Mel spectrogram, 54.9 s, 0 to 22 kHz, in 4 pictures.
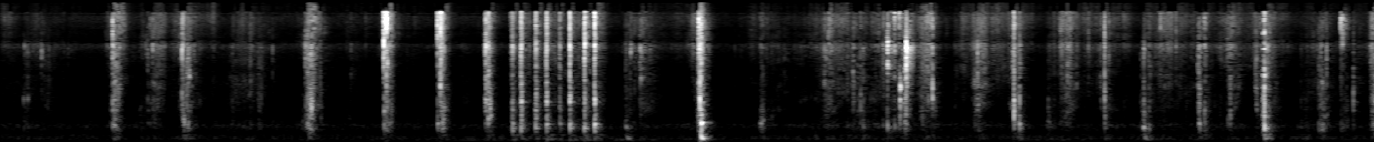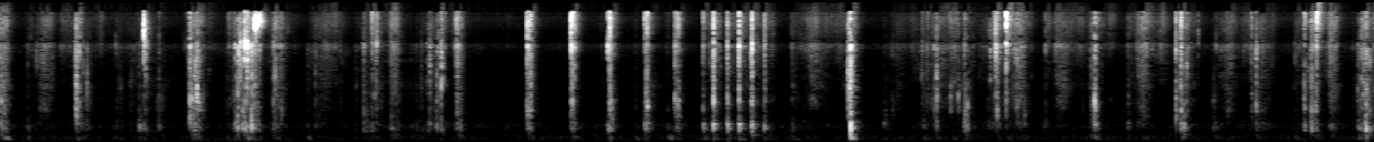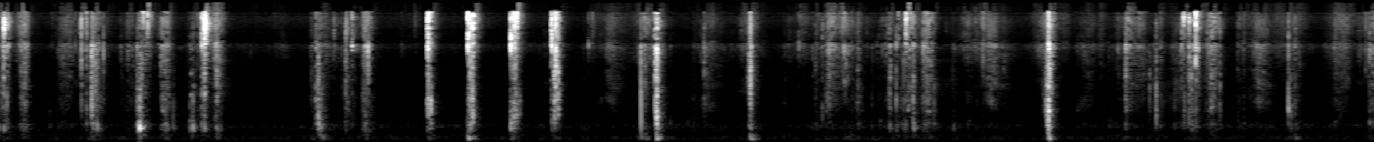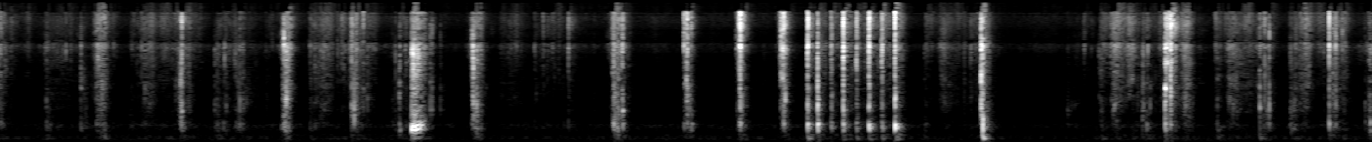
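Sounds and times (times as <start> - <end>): clay squeezed by hand crackling: 30.4 - 54.9.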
